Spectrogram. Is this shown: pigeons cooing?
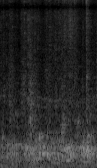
yes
